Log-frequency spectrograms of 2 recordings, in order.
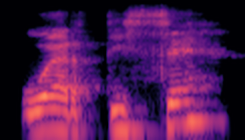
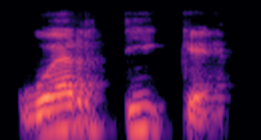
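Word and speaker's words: vertice: ¿Cuál sería el error aquí? Decir huértice. ¿Sí? Si lo digo en clásico, sería un error decir huértice. ¿Por qué? Porque acuérdense que la C con la E la pronuncio como una K. Huértique. ¿Sí?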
